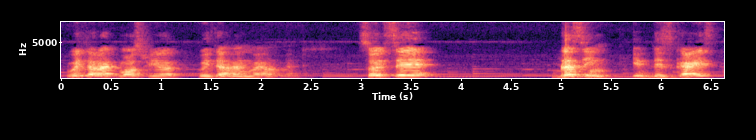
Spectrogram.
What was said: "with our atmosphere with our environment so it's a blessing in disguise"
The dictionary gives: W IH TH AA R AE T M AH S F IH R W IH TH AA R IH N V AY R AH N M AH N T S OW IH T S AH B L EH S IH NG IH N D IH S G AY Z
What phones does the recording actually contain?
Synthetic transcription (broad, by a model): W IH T AA R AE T M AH S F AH R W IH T AA R IH N V AY R AH N M AH N T S OW IH T S AH B L EH S IH NG IH N D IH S G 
